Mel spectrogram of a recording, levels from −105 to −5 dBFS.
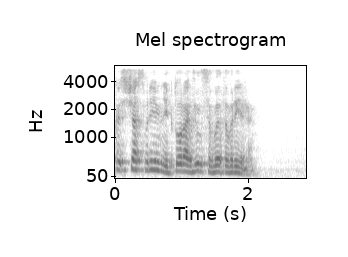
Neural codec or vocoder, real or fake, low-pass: codec, 16 kHz, 2 kbps, FunCodec, trained on LibriTTS, 25 frames a second; fake; 5.4 kHz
